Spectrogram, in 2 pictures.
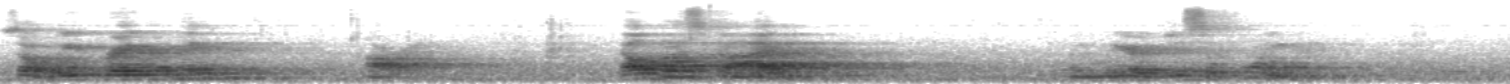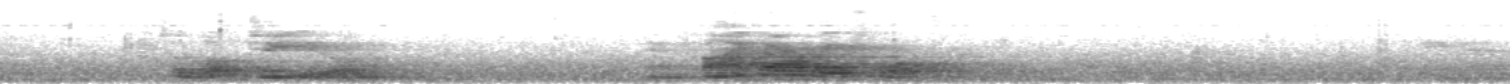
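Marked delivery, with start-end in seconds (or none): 3.1-15.1 hushed closing prayer, fading on amen; soft prayer. Acted. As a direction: pray gently to God for the children. Leads children in prayer.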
